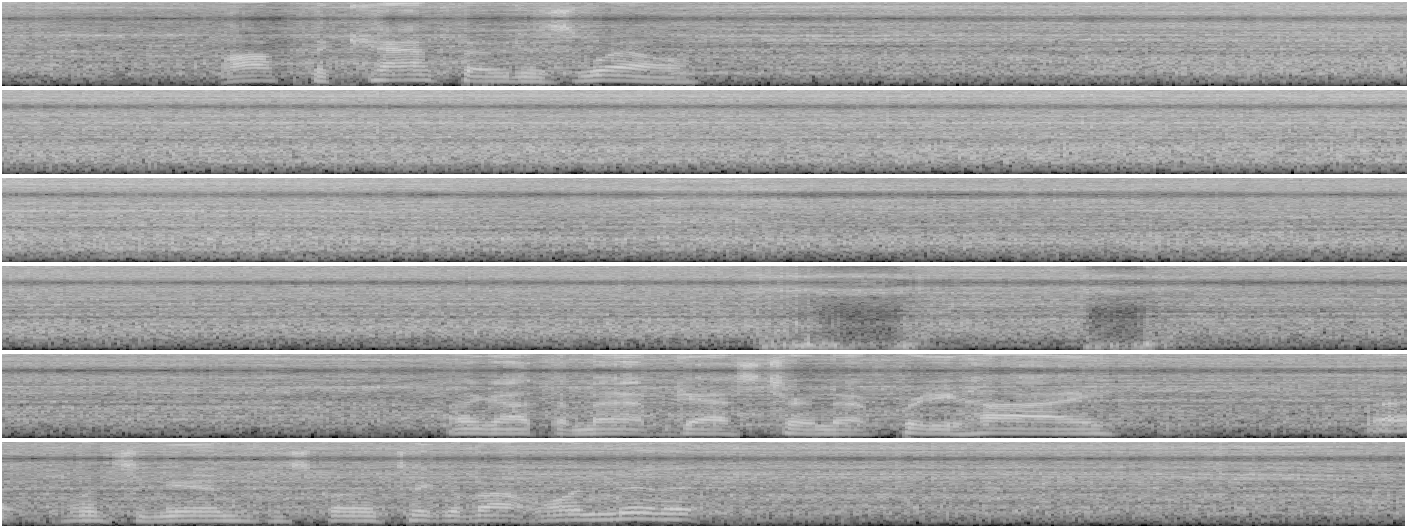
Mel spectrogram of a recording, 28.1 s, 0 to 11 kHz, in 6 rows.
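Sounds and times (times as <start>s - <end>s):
gas torch flame hissing: 0.0s - 28.0s
flame low bump: 16.5s - 18.8s.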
